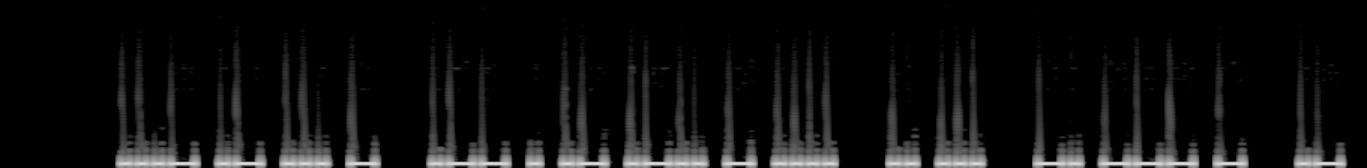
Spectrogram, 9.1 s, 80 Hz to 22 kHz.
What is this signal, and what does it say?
Morse code, heard as a keyed tone, about 22 wpm, 700 Hz. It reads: VAST WEALTH IS NOT A
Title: Sentences from Top 1300 Words 22wpm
